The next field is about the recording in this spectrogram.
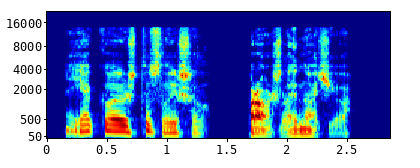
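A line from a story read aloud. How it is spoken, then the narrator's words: Quiet. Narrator (Russian): негромко сказал Дадли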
